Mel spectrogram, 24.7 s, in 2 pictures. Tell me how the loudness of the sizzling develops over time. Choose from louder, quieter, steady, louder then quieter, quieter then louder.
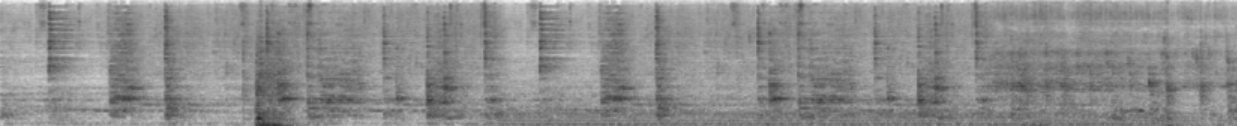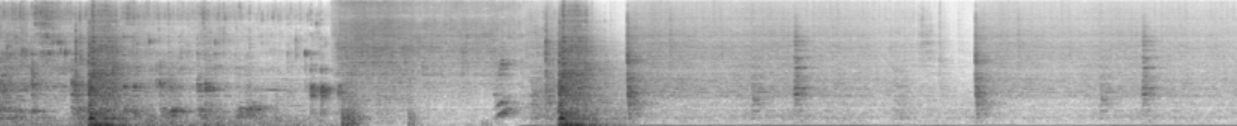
quieter.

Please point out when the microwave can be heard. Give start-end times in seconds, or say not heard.
4.6-12.2.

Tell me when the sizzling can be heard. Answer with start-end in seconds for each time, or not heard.
0.0-24.7.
